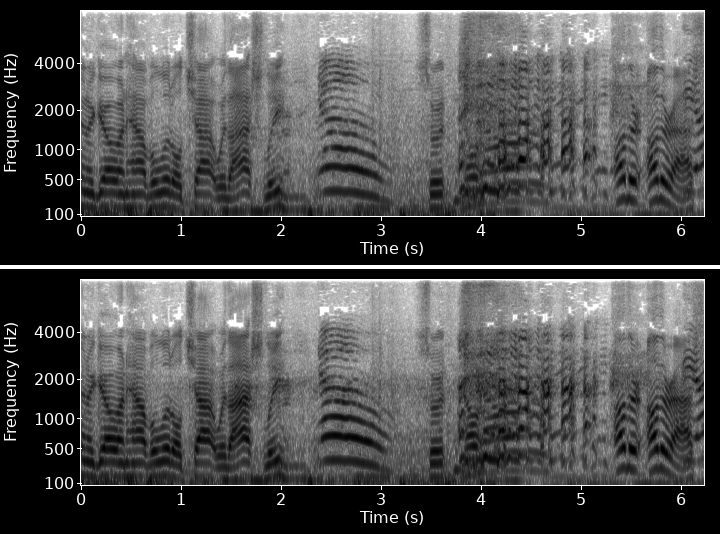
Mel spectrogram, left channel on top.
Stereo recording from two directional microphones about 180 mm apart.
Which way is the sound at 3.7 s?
Centre (ahead or behind).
